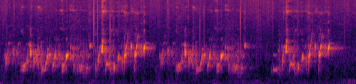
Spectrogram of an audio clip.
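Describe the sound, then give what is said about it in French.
A voice imitates a drink being poured, making rapid bubbly gurgling glugs in a steady run, then a short pause before another burst of gurgles. “Verse à boire.”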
